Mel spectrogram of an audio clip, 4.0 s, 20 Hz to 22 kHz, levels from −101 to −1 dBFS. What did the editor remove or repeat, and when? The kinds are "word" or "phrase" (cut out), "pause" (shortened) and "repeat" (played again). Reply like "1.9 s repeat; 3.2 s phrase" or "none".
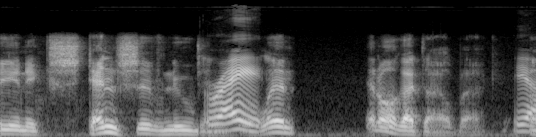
1.5 s word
